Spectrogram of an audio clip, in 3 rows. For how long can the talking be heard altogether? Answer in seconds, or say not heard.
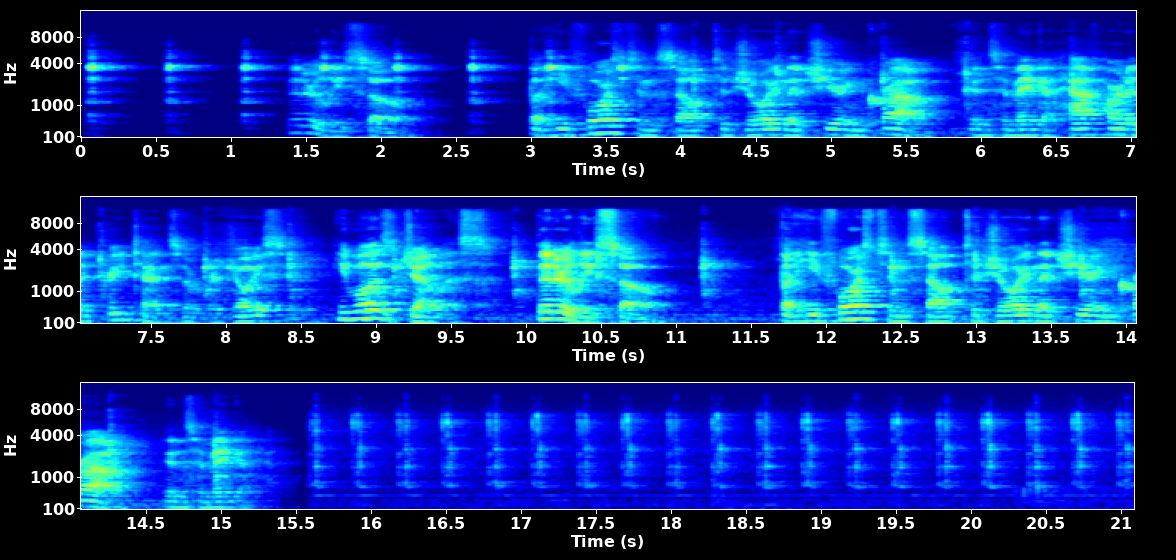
14 s.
